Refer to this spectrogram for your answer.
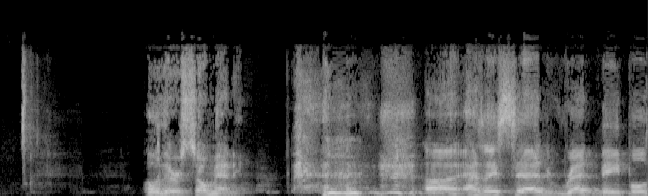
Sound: both laughing

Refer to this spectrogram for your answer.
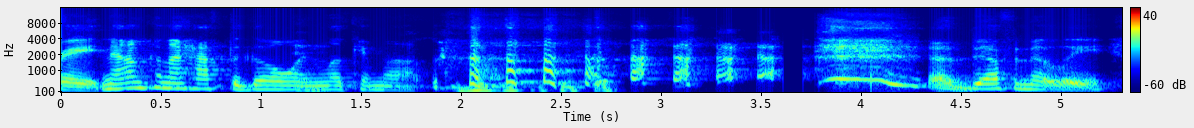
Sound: laughs

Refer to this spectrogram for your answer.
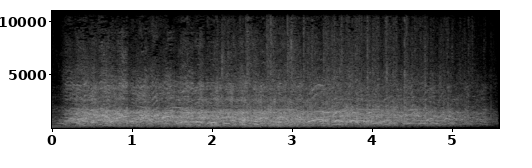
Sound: laughter

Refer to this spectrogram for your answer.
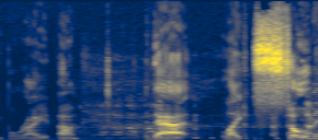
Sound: laugh

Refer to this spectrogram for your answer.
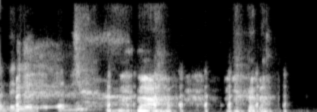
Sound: all laugh

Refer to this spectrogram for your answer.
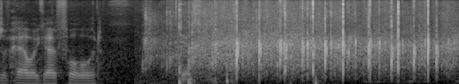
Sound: applause

